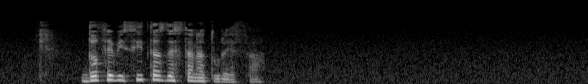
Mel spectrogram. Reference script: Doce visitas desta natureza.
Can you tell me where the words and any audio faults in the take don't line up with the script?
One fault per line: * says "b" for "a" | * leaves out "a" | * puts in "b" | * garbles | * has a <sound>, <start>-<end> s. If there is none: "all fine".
all fine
